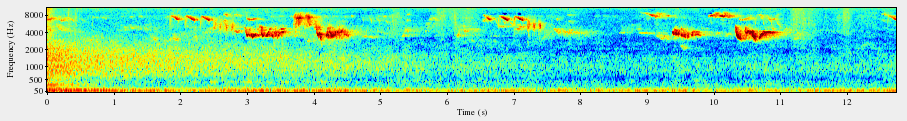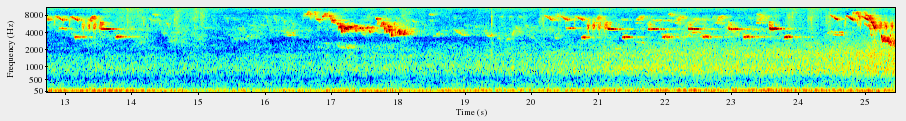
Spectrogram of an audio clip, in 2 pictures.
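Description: Small garden birds chirping and singing in short, scattered phrases, faint, over a steady low rumble of background noise.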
